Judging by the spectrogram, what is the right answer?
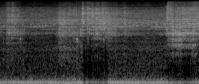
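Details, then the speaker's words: Cheap MALLOFUSA air bead seater tank filled to about 50 PSI: steady high hiss over a low hum, staying even throughout; compressed air leaking past the cheap tank valve. "All right, so this valve is garbage. So let's empty it. This is garbage. It's leaking from here."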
